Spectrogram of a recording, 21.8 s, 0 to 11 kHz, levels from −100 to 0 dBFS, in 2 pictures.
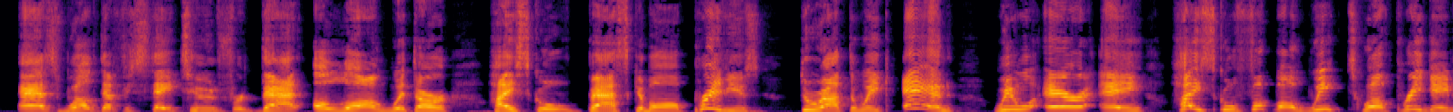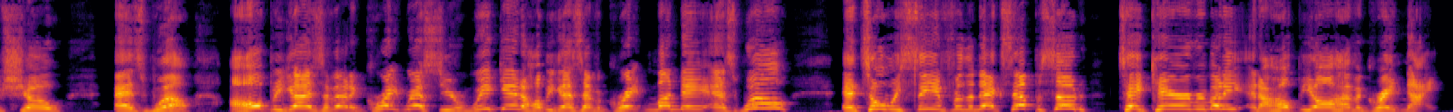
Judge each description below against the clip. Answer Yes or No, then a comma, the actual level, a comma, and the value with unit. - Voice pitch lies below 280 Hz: No, very high, 285 Hz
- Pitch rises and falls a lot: Yes, wide, 5.8 semitones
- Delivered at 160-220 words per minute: Yes, average, 200 wpm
